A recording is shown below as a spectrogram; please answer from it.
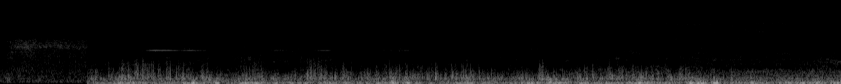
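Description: Wind blowing across the microphone outdoors: a low, uneven rumbling noise that starts suddenly about a second in.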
